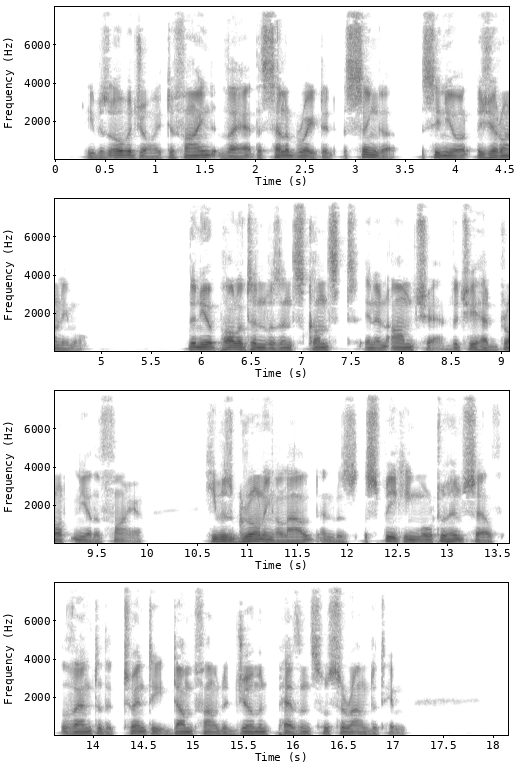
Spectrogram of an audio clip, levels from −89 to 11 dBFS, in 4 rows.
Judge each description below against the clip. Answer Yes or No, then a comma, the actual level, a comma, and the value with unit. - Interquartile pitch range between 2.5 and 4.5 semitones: Yes, average, 2.8 semitones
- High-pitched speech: No, very low, 95 Hz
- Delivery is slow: No, average, 150 wpm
